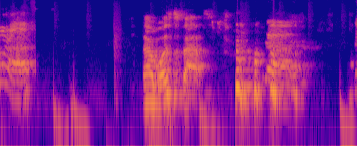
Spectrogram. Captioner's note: laugh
